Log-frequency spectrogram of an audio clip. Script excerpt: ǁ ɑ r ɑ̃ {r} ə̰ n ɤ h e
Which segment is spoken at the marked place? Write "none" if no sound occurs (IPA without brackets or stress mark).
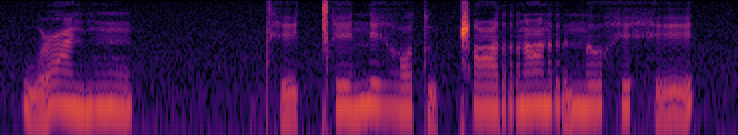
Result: r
